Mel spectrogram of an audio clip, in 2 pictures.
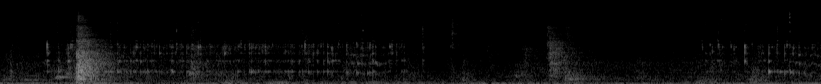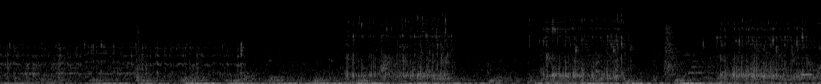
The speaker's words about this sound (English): I headed into the library and refilled my water bottle at a water fountain.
